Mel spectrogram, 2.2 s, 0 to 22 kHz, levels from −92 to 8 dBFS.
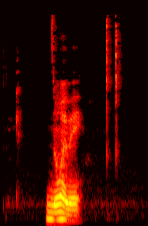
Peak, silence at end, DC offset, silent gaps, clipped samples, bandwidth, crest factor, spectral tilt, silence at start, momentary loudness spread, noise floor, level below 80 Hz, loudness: -6 dBFS; 0.45 s; under 0.1%; none; under 0.1%; 17 kHz; 20 dB; -6 dB/octave; 0.7 s; 16 LU; -56 dBFS; -74 dBFS; -24 LUFS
